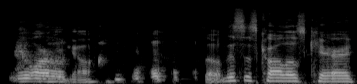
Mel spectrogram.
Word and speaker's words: New Orleans: no no okay can you introduce yourself it's new orleans new orleans so this is carlos carrick guy at large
